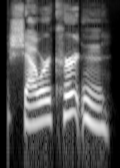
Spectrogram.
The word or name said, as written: shower curtain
